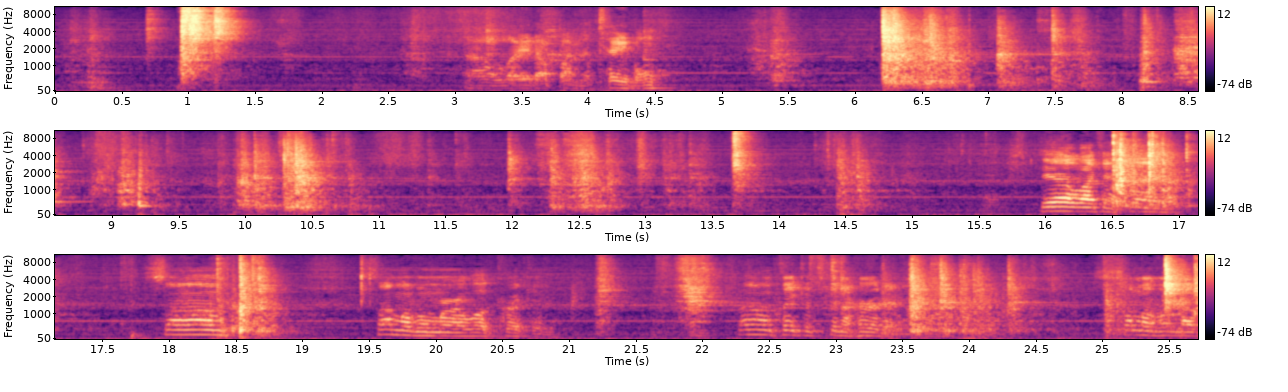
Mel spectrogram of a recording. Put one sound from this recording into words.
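A metal bar clanks and scrapes against metal.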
